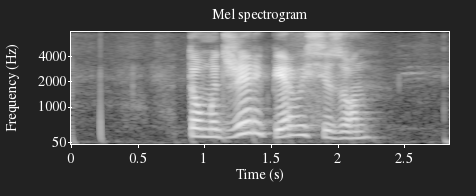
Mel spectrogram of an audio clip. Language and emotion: Russian, positive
